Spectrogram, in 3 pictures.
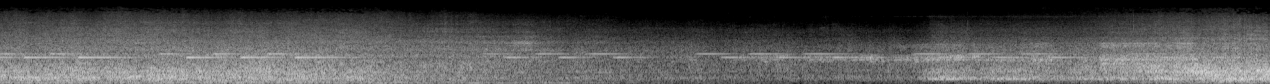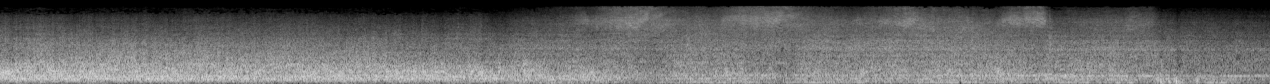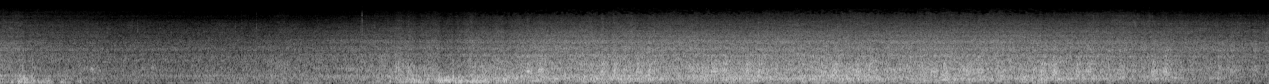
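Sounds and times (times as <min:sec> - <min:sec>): train wheels rumbling on rails: 0:08.9 - 0:38.0.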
